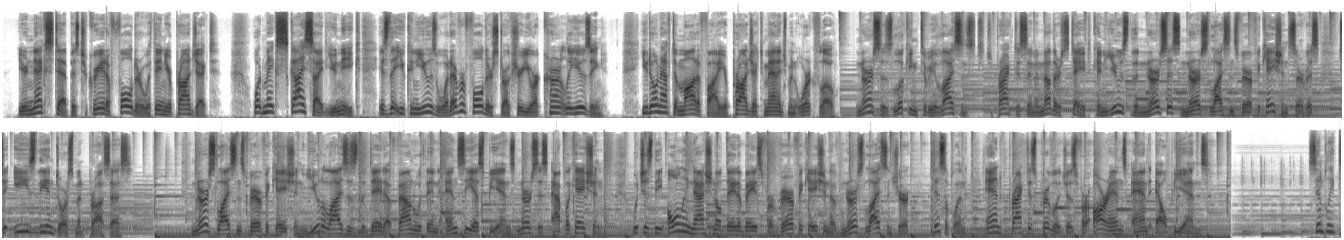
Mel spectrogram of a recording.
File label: english american e-learning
